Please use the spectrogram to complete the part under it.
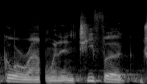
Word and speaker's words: Antifa: this thing with Antifa. Now we got to put the accent on the T. It's on the wrong syllable.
